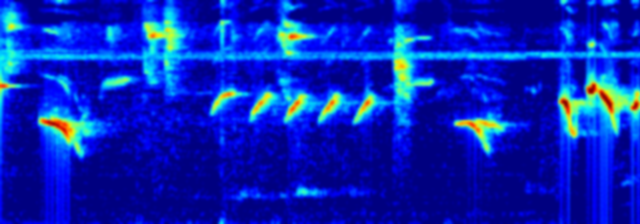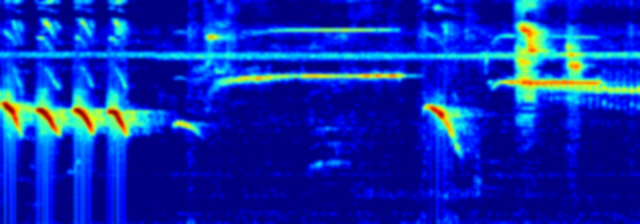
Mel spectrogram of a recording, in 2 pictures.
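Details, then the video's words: Common iora singing in a duet that serves as a lure for kept birds; runs of four to six quick downslurred whistles, short phrases, and a long thin level whistle. "Masteran burung CIPOH KACAT gacor ngerol duet pancingan"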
